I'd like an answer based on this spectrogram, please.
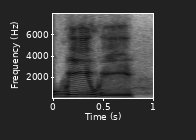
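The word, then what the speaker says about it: Ouioui: And they also have wee wee. Yeah, that spelled like O U I O UI.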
